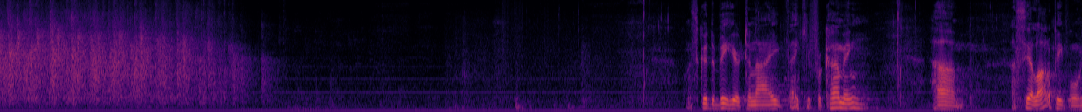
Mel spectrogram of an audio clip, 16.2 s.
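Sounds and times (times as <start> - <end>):
church revival congregation clapping: 0.0 - 4.3
low steady hum: 0.0 - 16.2
speech: 10.4 - 13.1, 14.0 - 14.6, 15.2 - 16.2.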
